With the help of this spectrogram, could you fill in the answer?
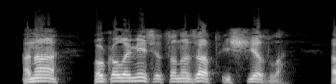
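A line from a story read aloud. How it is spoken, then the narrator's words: Curt, clipped male speech. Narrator (Russian): отрывисто заговорил он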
